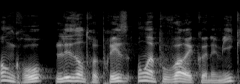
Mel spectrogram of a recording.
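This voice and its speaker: In a very clean recording with a silent background, a man at medium pitch speaks with very wide pitch swings. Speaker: educational podcast host. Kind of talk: scripted narration.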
